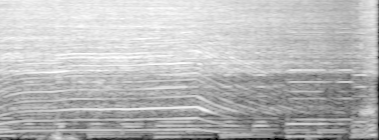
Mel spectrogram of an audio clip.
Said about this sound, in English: Now we're pretty experienced by now. This is the fourth one we've done today. I've never seen such precision with a chainsaw.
